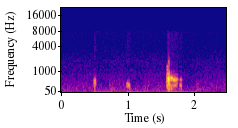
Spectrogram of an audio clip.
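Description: Near silence, broken by two faint, very short blips and a brief low sound near the end.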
